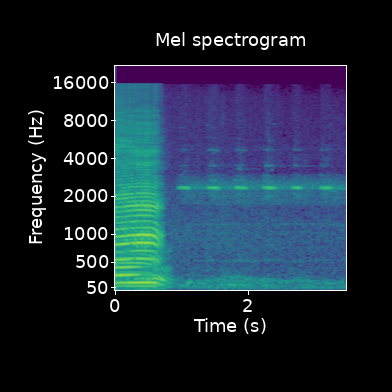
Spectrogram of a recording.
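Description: A cow gives a loud, drawn-out moo close by, which stops abruptly after about half a second. Rhythmic insect chirps then pulse steadily in the quiet background.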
